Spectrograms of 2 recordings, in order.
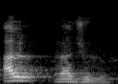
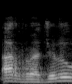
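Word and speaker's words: الرجل: then brother the man not Al rajulu ah it will be wrong to say it will be our rajulu we won't pronounce love why because it is a sun letter and then brother the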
